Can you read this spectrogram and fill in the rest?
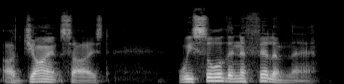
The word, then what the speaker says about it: Nephilim: I think that's how you say it. Nephilim? – Nephilim, yeah.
